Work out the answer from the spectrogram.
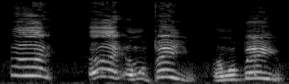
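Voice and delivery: high crying deaf-voice plea; imitated begging cry. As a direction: beg high and teary. Deaf friend begging while beaten.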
